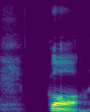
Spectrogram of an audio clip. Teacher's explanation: का यानी कि कंठ से बोला जा रहा है का को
